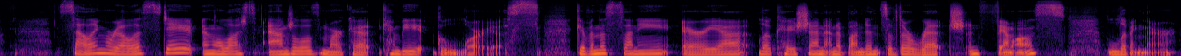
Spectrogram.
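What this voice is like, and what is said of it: Put-on Los Angeles accent. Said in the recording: “I'm going to do my LA voice while I read it”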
